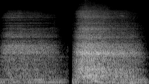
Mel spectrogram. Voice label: female; oblivion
